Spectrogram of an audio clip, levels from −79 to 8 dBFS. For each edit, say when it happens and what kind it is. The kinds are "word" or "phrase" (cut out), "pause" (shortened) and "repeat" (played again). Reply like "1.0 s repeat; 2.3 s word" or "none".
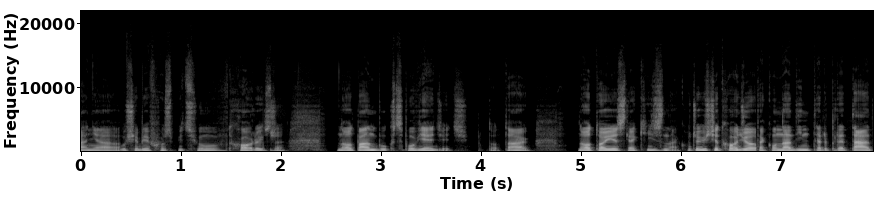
1.5 s word; 1.9 s word; 2.7 s word; 3.2 s word; 4.1 s word; 5.5 s word; 6.4 s word; 6.8 s word

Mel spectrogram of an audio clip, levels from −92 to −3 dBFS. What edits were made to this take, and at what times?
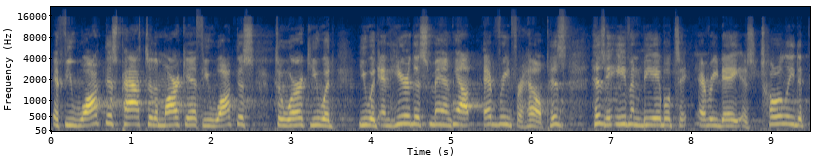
1.8 s word; 2.8 s word; 4.1 s word; 5.0 s word; 5.8 s word; 6.9 s word; 8.0 s word

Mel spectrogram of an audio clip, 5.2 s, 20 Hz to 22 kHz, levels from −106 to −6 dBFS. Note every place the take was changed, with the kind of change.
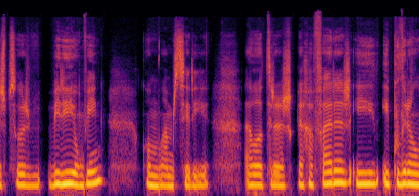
1.1 s phrase; 2.0 s word

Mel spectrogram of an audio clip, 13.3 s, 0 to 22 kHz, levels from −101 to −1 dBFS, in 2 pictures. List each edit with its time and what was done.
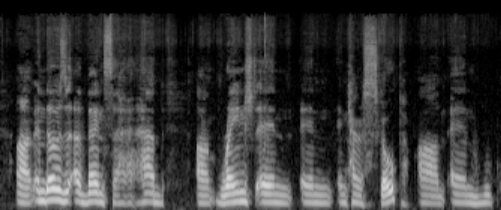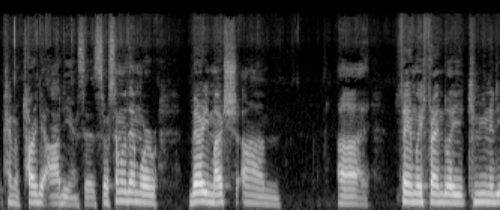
6.6 s pause

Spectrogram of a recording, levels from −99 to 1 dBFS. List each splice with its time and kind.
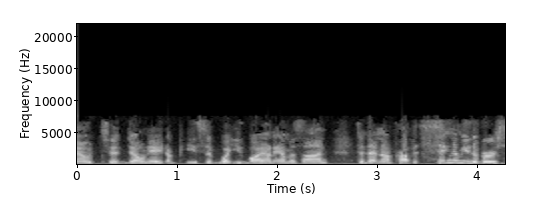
none

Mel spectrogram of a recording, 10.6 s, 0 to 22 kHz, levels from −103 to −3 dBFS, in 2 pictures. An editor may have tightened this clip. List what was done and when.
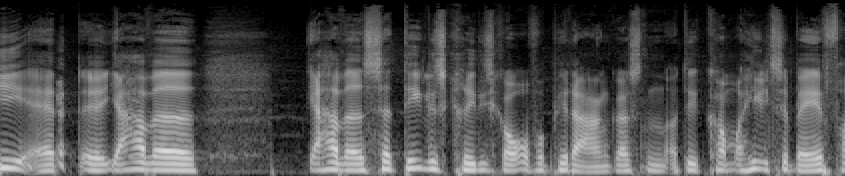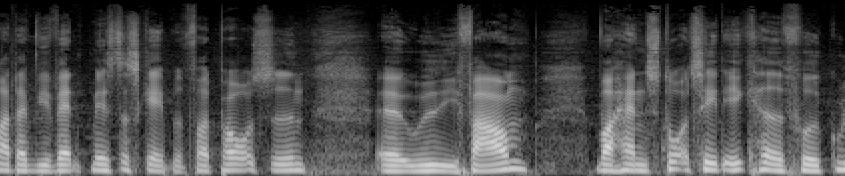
none

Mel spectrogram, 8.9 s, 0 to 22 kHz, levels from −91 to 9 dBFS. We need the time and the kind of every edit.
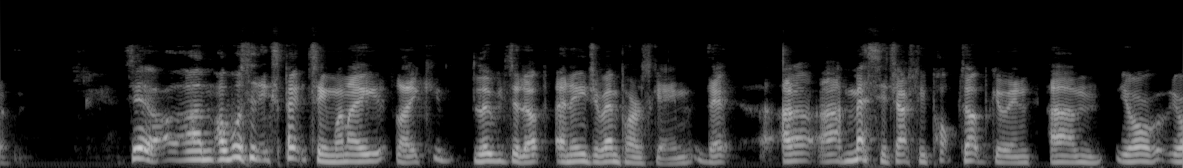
2.9 s pause; 7.8 s pause

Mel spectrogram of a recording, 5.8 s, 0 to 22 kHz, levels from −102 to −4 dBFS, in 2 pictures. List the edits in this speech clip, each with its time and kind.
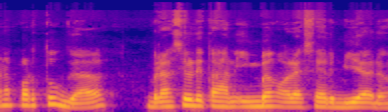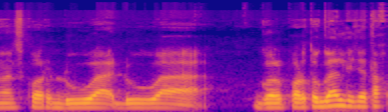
none

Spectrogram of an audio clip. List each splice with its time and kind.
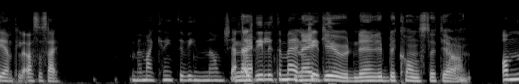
2.5 s word

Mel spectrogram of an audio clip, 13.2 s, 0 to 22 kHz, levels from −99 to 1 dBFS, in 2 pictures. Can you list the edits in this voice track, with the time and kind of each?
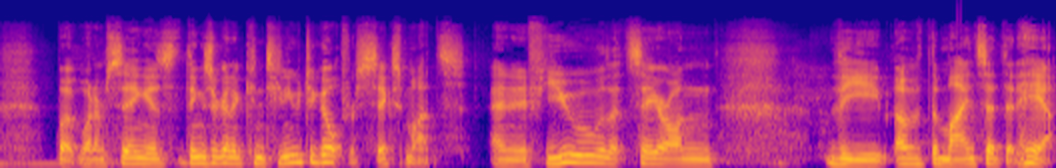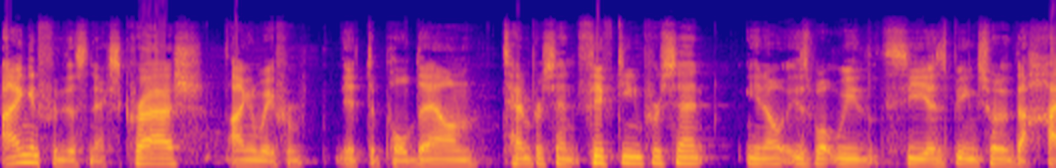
2.1 s word; 6.8 s word; 9.7 s word

